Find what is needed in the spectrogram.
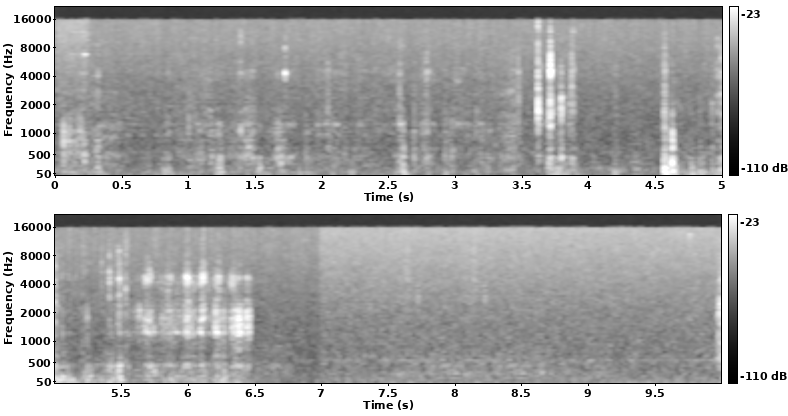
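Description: Faint clicks and light scraping of small metal engine parts being handled by hand while a miniature V-twin engine is taken apart, with a few sharper ticks about four to five seconds in; the last few seconds are near silence.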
